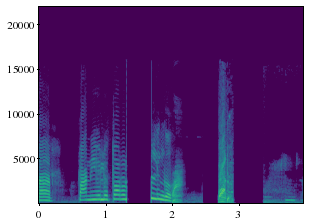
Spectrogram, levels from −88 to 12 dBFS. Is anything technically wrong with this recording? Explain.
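Yes. There are two faults. At 1.31 s a playback stall cuts the sound for 0.37 s, until 1.68 s. The player likely ran dry or its thread blocked. From 1.68 s to 3.16 s, catch-up at higher speed follows. The player resamples its backlog at 1.25 times speed, so pitch rises by about four semitones before returning to normal.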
